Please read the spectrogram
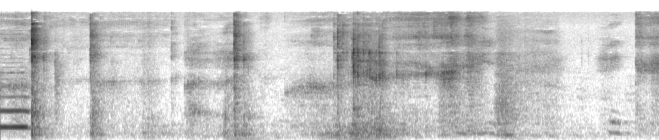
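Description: Two sharp knocks about half a second apart, then softer irregular knocking and scraping: a toddler handling small toy trains on a wooden train table.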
